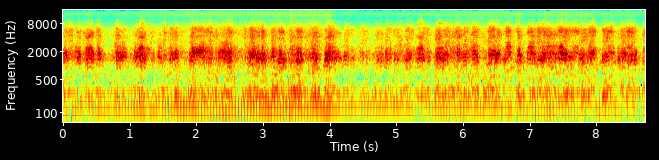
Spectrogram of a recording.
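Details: Laying ducks in a free-ranging flock driven across fields in Vietnam's west; many birds quack at once in a thick, grating wall of sound, with a steady low motor-like drone underneath for the first half.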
